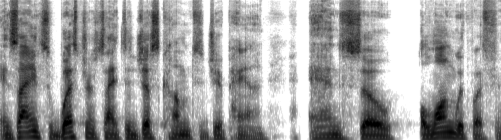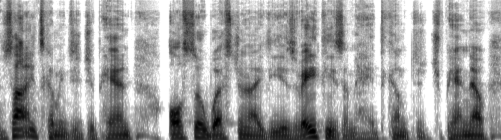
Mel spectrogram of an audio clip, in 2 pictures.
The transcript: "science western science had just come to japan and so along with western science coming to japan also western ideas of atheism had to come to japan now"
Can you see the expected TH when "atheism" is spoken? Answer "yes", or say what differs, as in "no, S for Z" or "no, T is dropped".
yes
